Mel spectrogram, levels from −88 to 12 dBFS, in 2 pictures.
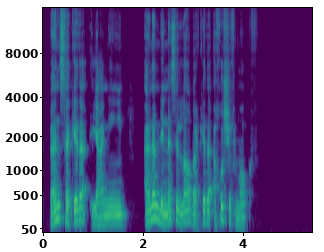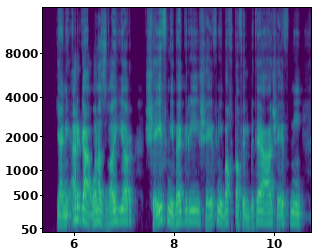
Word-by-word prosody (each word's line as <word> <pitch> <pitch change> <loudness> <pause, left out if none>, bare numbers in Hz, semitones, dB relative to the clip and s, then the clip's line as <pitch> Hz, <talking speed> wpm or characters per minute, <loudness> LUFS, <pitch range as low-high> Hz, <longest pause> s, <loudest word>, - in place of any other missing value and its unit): بانسى 150 -3 +2
كده 145 +4 +1
يعني 105 +1 -2 0.4
أنا 140 +6 +3
من 160 -7 +1
الناس 105 -2 0
اللي 120 +1 -1
أقدر 130 -5 -2
كده 135 0 -2
أخُش 160 -4 -3
في 130 - -14
الموقف. 90 0 -10 1.4
يعني 105 +5 +1
أرجع 165 0 +6
وأنا 125 +6 +2
صغير 140 +6 +1 0.2
شايفني 150 -6 +2
باجري، 135 +2 0
شايفني - - -2
باخطف - - -3
البتاعة، 125 +6 +1
شايفني 120 -2 -4
125 Hz, 125 wpm, -24 LUFS, 105-140 Hz, 1.4 s, أرجع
